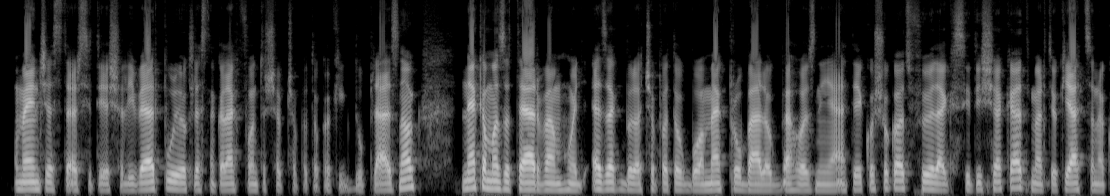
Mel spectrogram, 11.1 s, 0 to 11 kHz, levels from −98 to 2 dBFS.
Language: Hungarian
